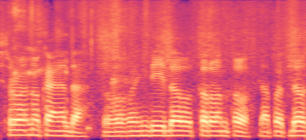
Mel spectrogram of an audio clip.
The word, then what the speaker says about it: Toronto: So hindi daw Toronto.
